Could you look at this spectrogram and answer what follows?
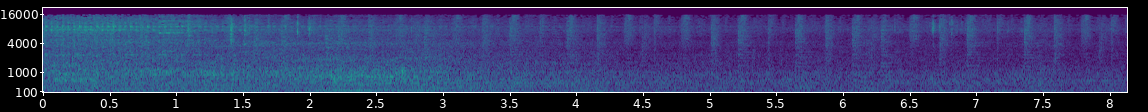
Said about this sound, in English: Hey, look, little guy in a car. Vroom, vroom.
